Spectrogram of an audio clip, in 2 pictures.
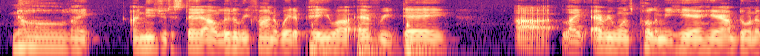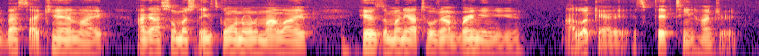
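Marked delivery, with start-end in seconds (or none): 0.1-12.8 put-on tearful, crying voice, higher pitch. Retelling how Hank begged to stay: imitating someone crying. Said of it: "started crying".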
